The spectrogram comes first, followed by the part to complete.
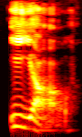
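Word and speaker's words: Eyal: called hooked and it's the author is near eall very H odd name but that is supposedly the pronunciation it's n i pronounced near and last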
